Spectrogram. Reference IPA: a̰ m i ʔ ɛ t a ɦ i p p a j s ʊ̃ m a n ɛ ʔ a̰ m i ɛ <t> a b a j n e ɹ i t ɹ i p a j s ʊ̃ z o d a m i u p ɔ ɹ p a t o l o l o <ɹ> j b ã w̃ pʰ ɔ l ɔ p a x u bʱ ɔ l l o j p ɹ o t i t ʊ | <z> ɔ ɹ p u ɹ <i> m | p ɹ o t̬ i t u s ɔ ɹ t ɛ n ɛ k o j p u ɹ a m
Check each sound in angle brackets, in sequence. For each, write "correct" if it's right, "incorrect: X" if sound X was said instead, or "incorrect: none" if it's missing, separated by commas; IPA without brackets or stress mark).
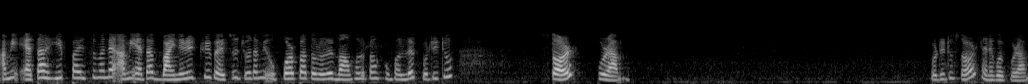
correct, incorrect: none, incorrect: s, incorrect: a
